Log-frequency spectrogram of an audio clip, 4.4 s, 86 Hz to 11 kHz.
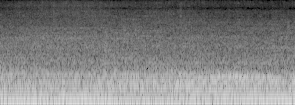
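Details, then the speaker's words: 1955 Packard 400 hardtop, 67k believed-original miles: deep, slightly raw, steady V8 idle rumble, louder than it should be because one muffler is blown out; new muffler would quiet it. "One of the mufflers is blown out of it, and you can hear that, why it's a little louder."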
